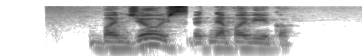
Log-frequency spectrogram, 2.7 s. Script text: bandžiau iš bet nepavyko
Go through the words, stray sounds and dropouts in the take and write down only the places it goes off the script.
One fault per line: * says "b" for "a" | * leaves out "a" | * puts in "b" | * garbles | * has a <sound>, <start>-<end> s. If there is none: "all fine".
all fine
